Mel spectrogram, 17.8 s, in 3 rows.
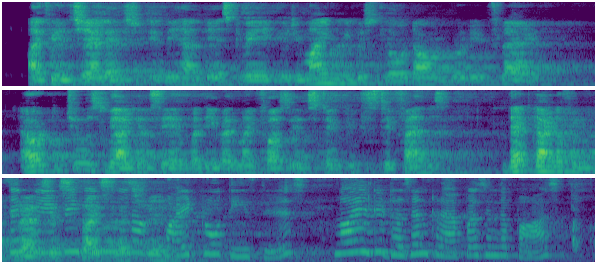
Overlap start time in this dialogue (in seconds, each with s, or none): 11.9 s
